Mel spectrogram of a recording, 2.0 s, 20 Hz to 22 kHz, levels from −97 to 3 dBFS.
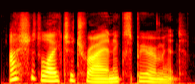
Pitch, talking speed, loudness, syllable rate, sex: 185 Hz, 215 wpm, -19 LUFS, 5.8 syllables/s, female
